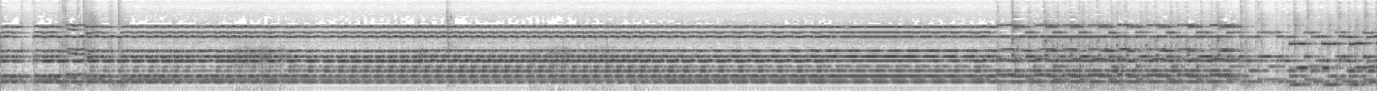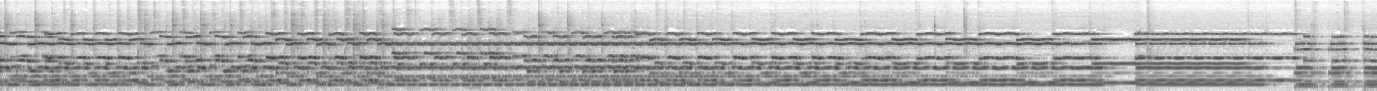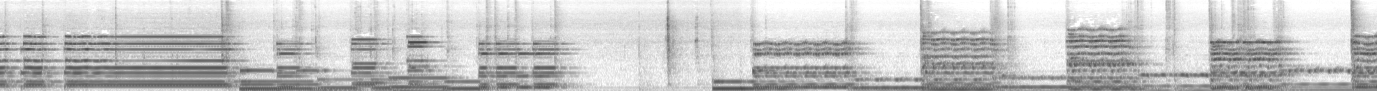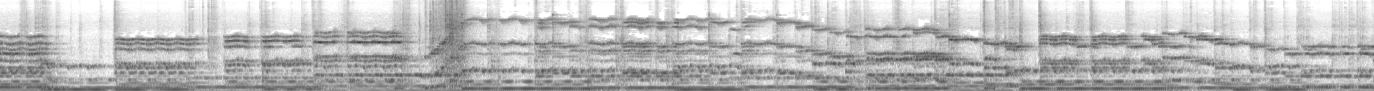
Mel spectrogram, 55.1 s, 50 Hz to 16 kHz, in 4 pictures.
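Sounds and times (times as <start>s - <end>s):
electronic organ chords: 0.0s - 55.0s
low bass notes: 29.7s - 33.2s, 34.6s - 55.0s.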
